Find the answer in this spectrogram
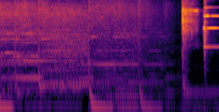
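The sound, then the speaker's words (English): A bright two-strike chime announces a new sale on an online store platform. It rings out sharply near the end, right after a fading stretch of music with low, sliding tones. “Hey, Jim, did you hear that? It's the sound of another sale on Shopify.”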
